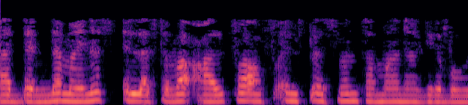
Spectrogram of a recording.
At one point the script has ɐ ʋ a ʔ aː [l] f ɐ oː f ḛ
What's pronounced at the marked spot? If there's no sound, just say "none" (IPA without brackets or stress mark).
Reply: l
